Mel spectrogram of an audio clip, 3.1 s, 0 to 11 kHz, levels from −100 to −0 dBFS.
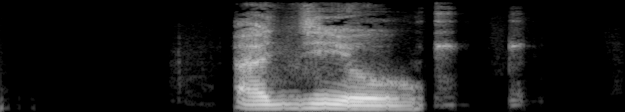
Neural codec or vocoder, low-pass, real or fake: vocoder, 44.1 kHz, 128 mel bands every 256 samples, BigVGAN v2; 9.9 kHz; fake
